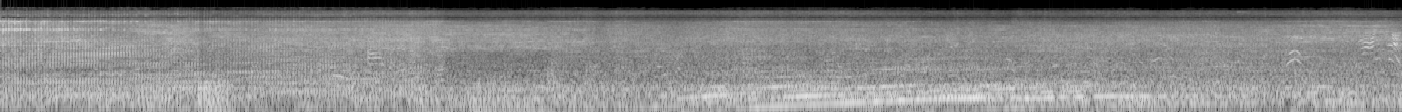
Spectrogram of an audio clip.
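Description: Busy city road traffic heard from the sidewalk, a steady mix of car and motorbike engines and tyres. About halfway through, a heavier vehicle's engine speeds up, rising in pitch for several seconds.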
